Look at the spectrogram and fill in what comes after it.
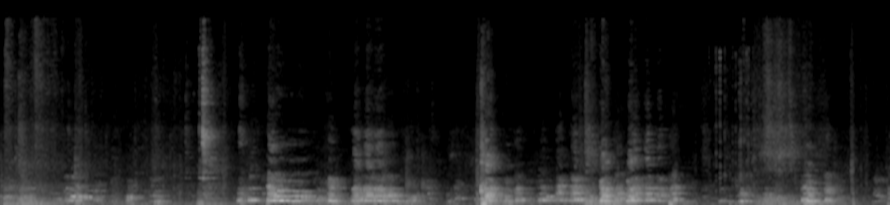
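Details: Shelter dogs at night feeding time, a dense, overlapping chorus of yips and barks from several animals, rising and falling without a break, with some voices mixed in.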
